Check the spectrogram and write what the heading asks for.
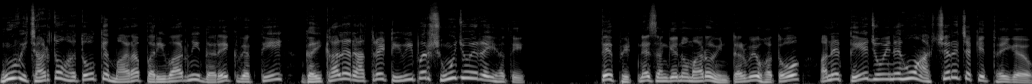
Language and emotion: Gujarati, surprised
